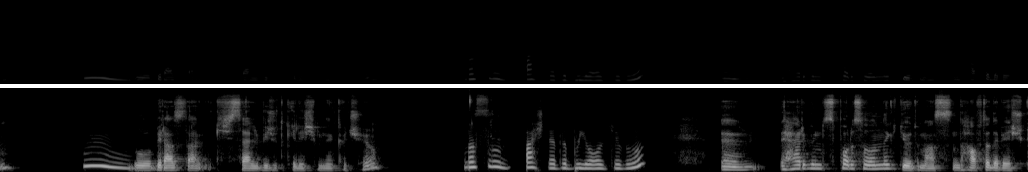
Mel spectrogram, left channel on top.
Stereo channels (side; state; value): left; quieter; 39.4 dB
